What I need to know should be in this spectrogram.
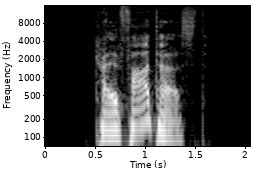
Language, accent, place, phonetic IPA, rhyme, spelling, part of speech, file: German, Germany, Berlin, [ˌkalˈfaːtɐst], -aːtɐst, kalfaterst, verb, De-kalfaterst.ogg
- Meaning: second-person singular present of kalfatern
